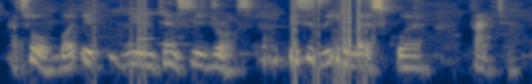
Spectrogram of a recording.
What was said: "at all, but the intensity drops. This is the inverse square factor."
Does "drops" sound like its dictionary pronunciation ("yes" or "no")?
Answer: no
